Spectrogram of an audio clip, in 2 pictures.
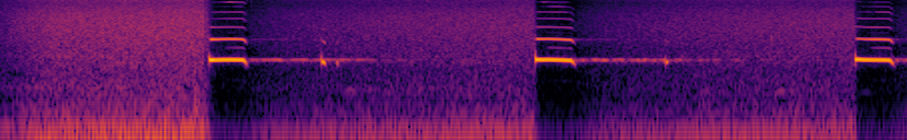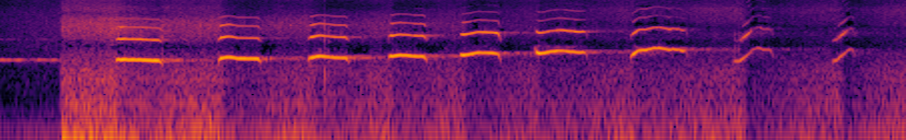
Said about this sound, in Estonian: ja kuulame korra, mis häält see pisike kakuline teha oskab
